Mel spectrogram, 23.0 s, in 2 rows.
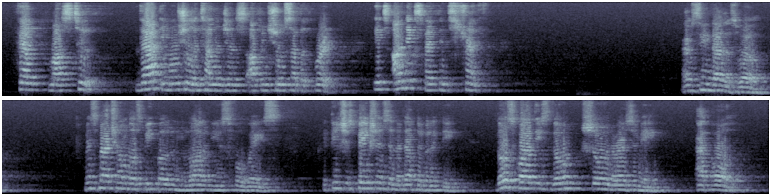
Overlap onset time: none

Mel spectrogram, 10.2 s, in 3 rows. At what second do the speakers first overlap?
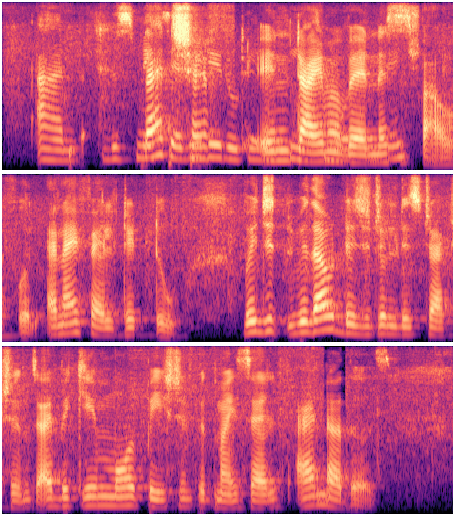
1 s

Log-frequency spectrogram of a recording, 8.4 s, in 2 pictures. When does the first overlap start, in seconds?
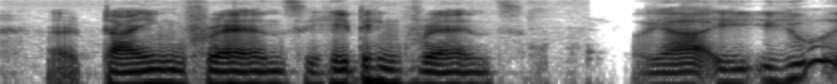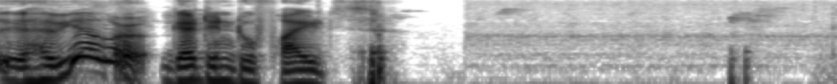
none

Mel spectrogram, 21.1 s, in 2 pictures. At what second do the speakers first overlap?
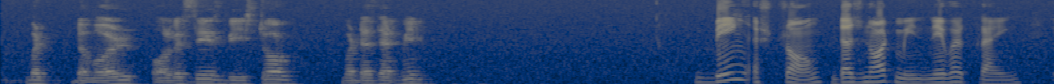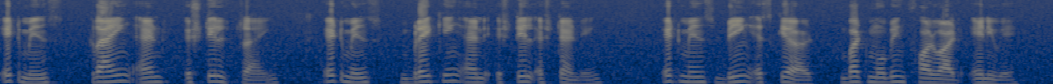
none

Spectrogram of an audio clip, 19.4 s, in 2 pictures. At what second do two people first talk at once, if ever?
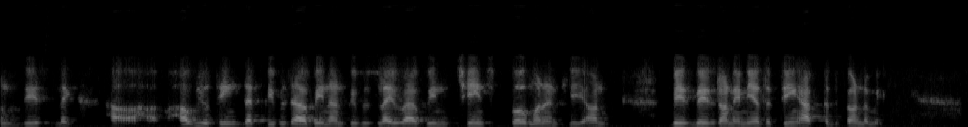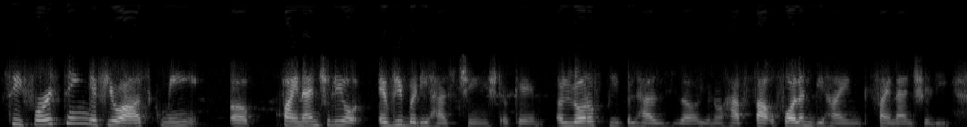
none

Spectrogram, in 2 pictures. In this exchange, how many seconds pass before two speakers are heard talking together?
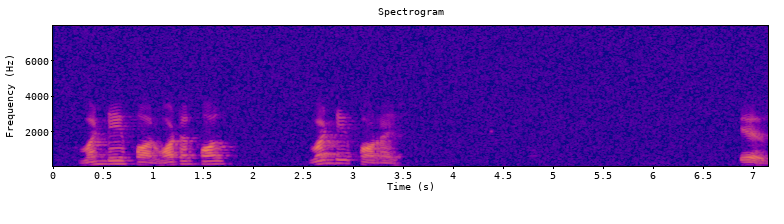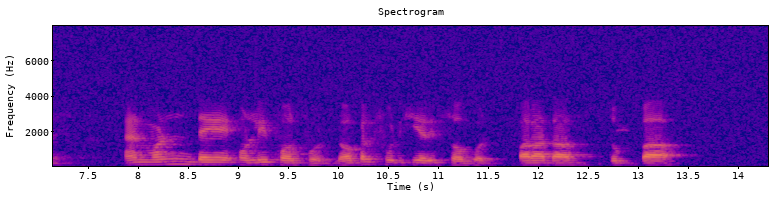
none

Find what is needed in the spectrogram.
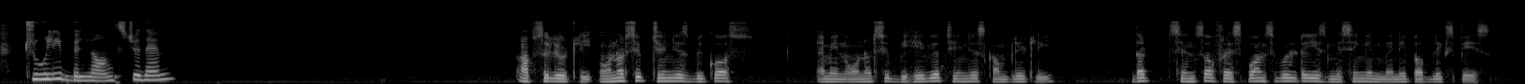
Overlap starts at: none

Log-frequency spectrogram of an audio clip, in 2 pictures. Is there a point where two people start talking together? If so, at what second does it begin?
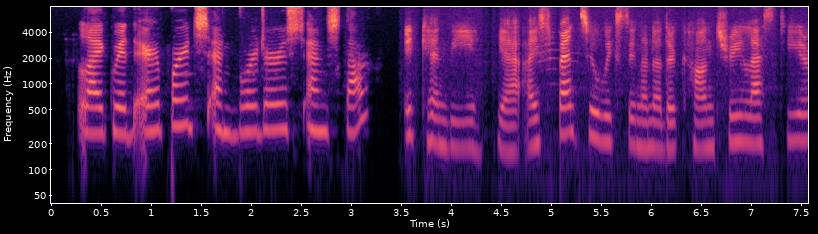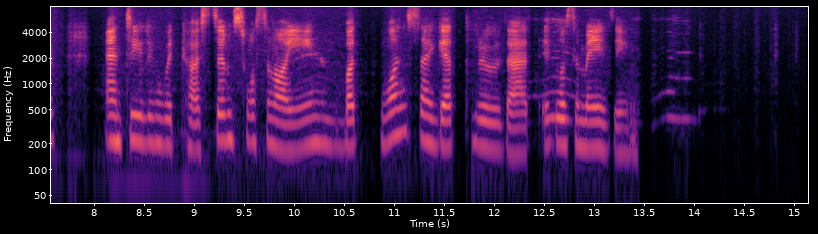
none

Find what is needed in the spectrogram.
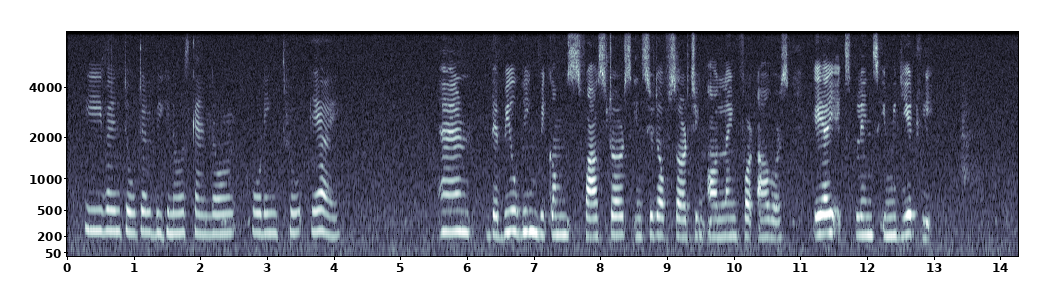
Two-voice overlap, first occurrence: none

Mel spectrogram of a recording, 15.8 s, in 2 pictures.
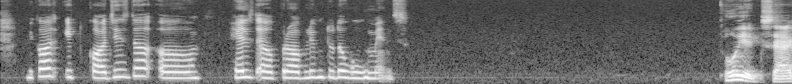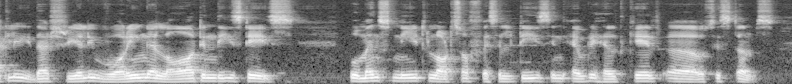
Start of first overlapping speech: none

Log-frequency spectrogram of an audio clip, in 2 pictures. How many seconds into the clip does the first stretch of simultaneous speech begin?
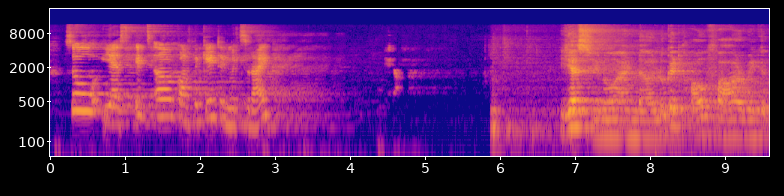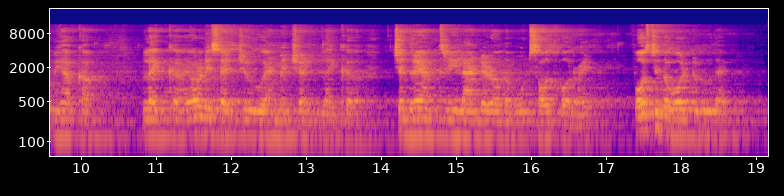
none

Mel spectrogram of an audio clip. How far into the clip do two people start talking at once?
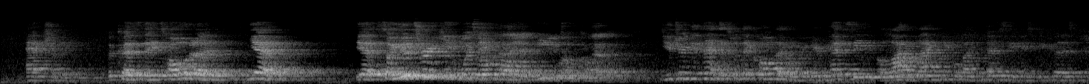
5 s

